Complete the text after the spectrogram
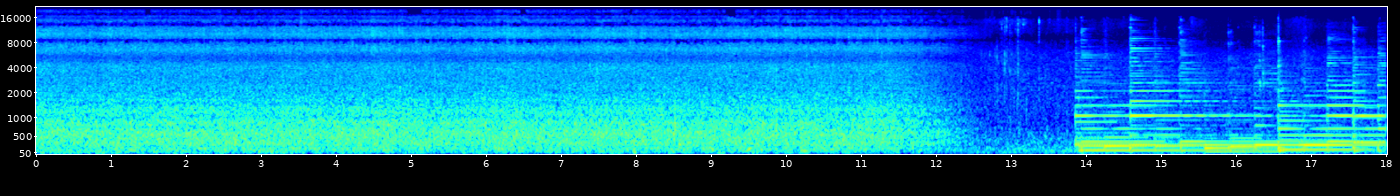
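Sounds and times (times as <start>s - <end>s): rushing water: 0.0s - 13.9s
wind: 0.0s - 18.0s.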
